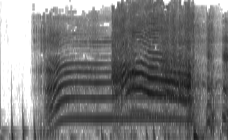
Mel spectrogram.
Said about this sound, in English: So exciting. Scream, girl.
